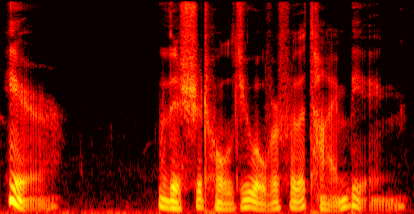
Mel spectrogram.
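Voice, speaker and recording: A man acts out a shrewd, courteous male shopkeeper in a fantasy ASMR roleplay. His voice is low and husky, moving through formal, polite phrases with lively rises and falls. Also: dry recording, clean studio sound, heavily acted. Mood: friendly, courteous. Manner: formal, wordy, measured, polite. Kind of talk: ASMR roleplay, scripted character acting.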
